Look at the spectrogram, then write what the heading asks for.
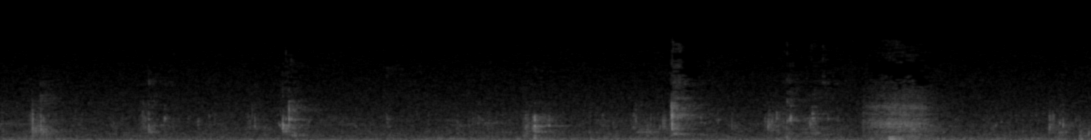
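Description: Faint chewing of a sweet jelly candy: small, irregular wet mouth clicks, a few every couple of seconds.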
